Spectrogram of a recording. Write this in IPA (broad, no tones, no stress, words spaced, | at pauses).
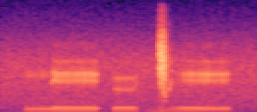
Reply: neʔøɡ͡ǀe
